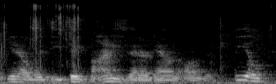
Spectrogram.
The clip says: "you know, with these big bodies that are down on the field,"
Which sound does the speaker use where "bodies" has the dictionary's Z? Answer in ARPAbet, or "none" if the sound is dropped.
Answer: Z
